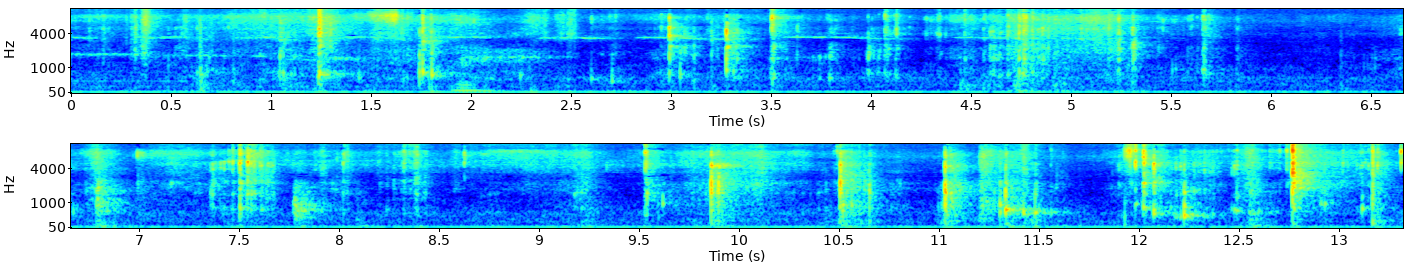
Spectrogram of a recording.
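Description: A German Shepherd chewing a frosted dog cookie: irregular crunches and clicks, coming closer together near the end.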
